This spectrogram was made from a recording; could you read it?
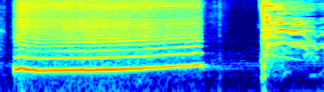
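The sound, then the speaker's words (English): Someone blows air through puffed cheeks to imitate a film camera rewinding: a loud, steady, buzzy drone rising slightly in pitch, a brief pause, then a shorter, wobbling burst. “That's me blowing air through my cheeks.”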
